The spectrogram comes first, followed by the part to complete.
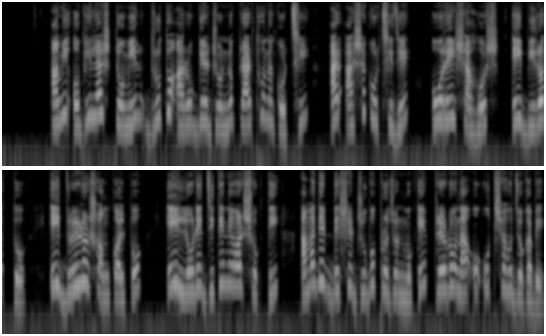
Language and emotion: Bengali, neutral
